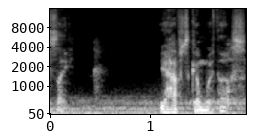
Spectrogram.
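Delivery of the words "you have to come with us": quiet, soft, secretive, hushed half-whisper. A character speaks so only Otto and Mimi can hear, half-whispering. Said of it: "like he whispers".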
